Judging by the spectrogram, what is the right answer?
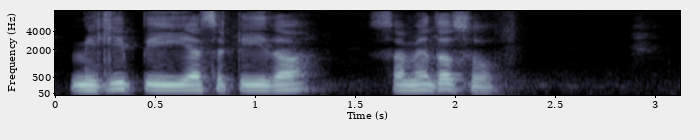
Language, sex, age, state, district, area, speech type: Dogri, male, 18-30, Jammu and Kashmir, Reasi, rural, read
